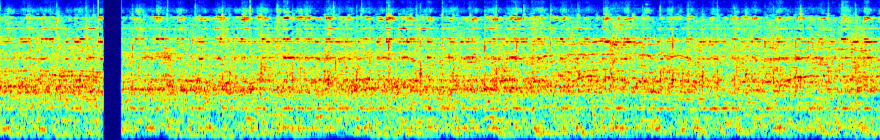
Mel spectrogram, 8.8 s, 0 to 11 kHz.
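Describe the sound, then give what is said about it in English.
A large stadium crowd cheers and roars continuously as the Union Redskins win the 6A1 state football championship against Norman North, a loud, dense wash of voices and shouts that barely wavers, broken only by a brief instant of silence early on. “The Union Redskins are the 6A1 state champions, and listen to that crowd.”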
